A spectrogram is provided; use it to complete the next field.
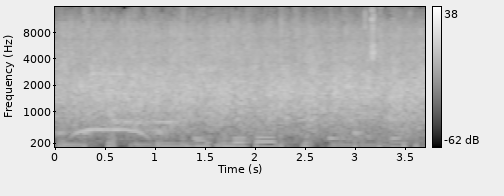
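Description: A crowd applauds steadily for several seconds, a dense, even wash of clapping with no voices, while a low, repeating tonal pattern, like music, sits underneath.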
